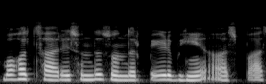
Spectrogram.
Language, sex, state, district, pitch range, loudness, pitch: Hindi, female, Haryana, Rohtak, 195-220 Hz, -17 LUFS, 205 Hz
